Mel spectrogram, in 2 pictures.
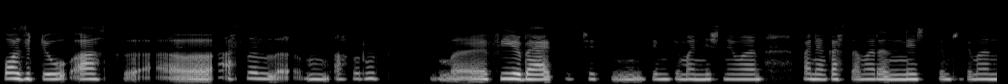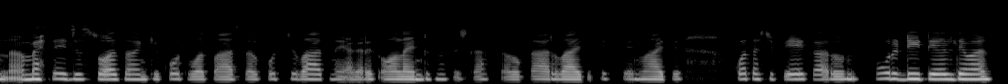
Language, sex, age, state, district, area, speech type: Kashmiri, female, 30-45, Jammu and Kashmir, Shopian, urban, spontaneous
